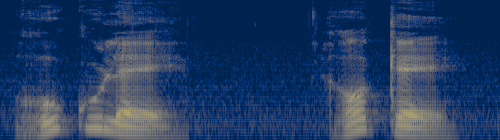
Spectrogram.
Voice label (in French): "roucoulaie", patois jura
